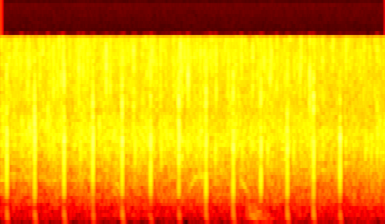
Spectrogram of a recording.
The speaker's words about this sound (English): So I'm going to ask you to give a great hearty hand clap to the literal thousands of people that are watching us right now online around the world. Would you do that?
